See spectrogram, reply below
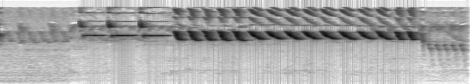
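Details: Timbrado canary in song: after a quiet start, drawn-out whistled notes lead into a loud, fast pulsing high trill repeated about twice a second-beat, ending in a brief lower phrase.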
